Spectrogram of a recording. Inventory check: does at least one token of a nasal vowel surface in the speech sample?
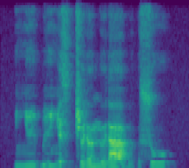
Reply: no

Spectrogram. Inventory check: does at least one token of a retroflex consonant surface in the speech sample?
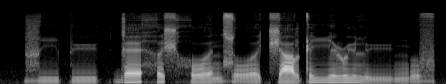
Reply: yes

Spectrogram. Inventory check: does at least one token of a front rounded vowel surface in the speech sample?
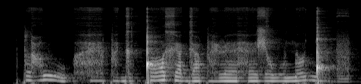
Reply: no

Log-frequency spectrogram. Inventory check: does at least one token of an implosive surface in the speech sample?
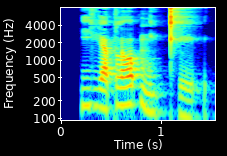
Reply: no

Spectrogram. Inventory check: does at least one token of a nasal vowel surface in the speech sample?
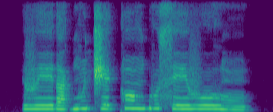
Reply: yes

